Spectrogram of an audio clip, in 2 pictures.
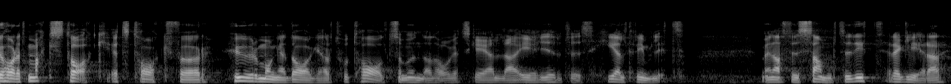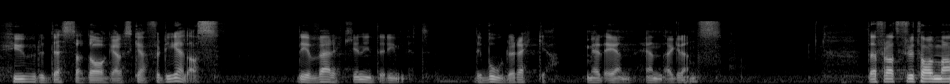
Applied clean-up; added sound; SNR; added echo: none; none; none; none.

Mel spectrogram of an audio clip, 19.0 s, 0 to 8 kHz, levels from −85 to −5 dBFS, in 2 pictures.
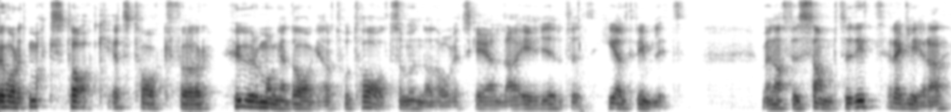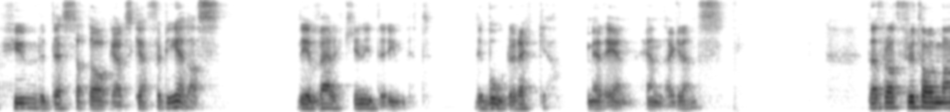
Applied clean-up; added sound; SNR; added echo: neural mask model DeepFilterNet 3.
